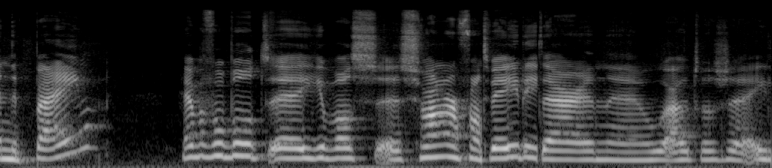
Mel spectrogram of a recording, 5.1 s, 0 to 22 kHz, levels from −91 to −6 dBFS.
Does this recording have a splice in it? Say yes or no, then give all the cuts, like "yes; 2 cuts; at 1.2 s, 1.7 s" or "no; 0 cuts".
yes; 2 cuts; at 3.2 s, 3.6 s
